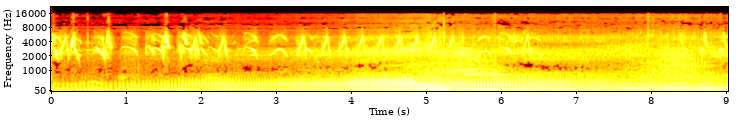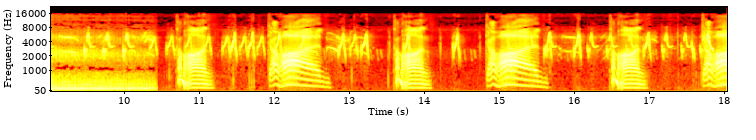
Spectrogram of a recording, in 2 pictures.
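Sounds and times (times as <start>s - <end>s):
low droning: 0.0s - 10.4s
birds chirping quickly: 0.0s - 18.0s.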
